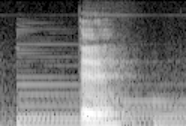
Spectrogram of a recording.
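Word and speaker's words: ㄸ: I'll read it first. 디귿, 드, dry. 티읕, 트, team. 쌍디귿, 뜨, style.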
